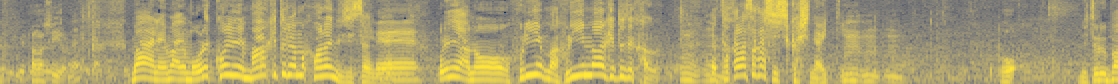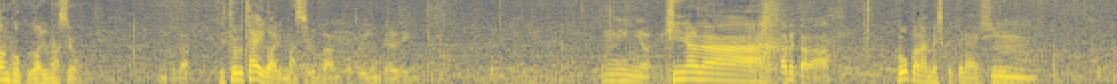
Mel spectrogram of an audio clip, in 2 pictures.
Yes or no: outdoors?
yes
